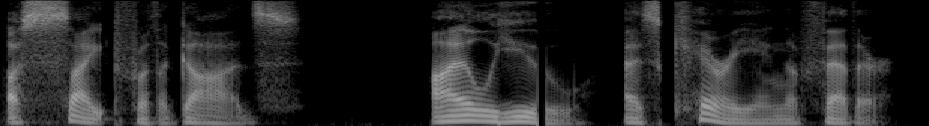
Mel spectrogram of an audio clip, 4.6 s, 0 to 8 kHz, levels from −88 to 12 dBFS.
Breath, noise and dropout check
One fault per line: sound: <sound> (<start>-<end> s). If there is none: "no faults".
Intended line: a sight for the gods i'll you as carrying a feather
sound: dropout (2.7-2.7 s)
